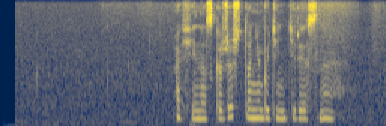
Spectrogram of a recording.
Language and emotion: Russian, neutral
